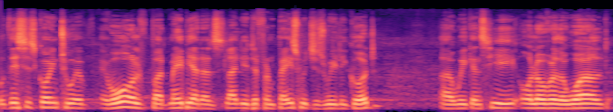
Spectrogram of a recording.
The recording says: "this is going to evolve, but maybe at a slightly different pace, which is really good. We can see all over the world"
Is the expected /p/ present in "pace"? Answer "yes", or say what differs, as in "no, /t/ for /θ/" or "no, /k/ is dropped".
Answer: yes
